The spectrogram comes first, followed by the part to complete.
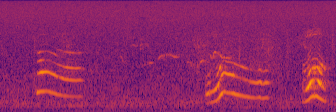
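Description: A cat meowing three times: a falling meow about half a second in, a longer meow near three seconds that rises and then falls, and a short one at the very end.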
